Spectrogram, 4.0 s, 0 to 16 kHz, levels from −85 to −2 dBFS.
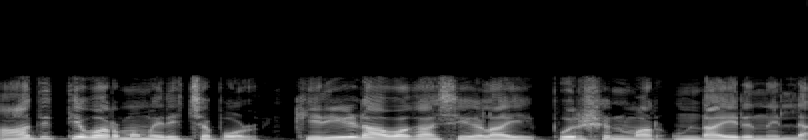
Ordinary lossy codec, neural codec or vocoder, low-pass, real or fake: none; none; 7.2 kHz; real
